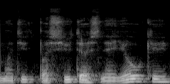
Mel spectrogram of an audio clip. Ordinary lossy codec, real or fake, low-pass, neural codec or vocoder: MP3, 64 kbps; real; 14.4 kHz; none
